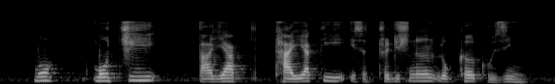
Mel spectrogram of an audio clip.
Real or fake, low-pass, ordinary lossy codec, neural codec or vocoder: fake; none; none; codec, 16 kHz, 4 kbps, X-Codec, HuBERT features, trained on balanced general audio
